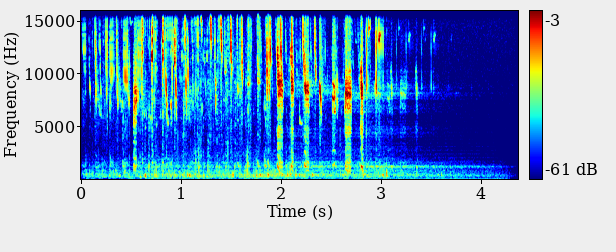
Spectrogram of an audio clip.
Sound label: Insect Night; Ambience; Warframe; Eidolon Plains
